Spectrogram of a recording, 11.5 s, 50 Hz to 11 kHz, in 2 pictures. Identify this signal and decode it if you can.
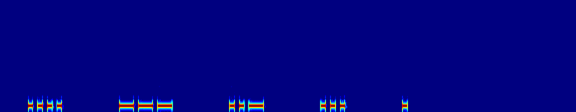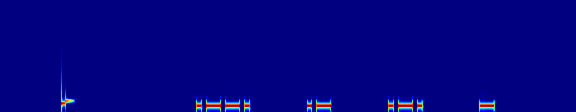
Morse code, heard as a keyed tone, about 25 wpm, spaced as for 12 wpm, 700 Hz. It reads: HOUSE PART
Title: 4x Character Spacing - Top 200 Words - 25wpm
